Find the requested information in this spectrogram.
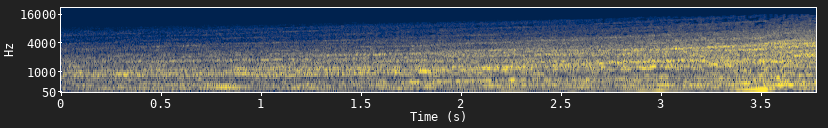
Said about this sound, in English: A second later, the ship's lights flashed and the loud whir of its engines drowned out the sound of laser fire.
